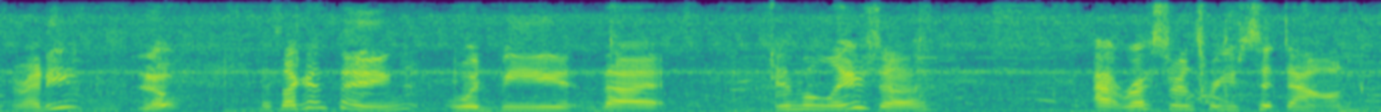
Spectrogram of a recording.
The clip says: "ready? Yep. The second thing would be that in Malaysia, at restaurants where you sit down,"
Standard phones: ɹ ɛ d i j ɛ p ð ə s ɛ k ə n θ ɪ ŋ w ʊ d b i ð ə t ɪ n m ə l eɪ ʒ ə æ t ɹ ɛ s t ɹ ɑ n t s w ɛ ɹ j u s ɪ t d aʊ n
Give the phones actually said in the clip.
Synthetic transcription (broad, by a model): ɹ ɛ d i j ɛ p ð ə s ɛ k ə n θ ɪ ŋ w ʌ d b i ð ə t ɪ n m ə l eɪ ʒ ə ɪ t ɹ ɛ s t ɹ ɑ n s w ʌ ɹ j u s ɪ t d aʊ n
